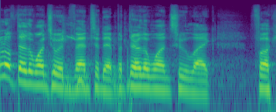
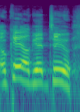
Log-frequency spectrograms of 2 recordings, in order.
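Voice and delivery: acted-out nervous, scared, pitched-up, panicky voice; 7 semitones higher, 4 dB louder than usual. Retelling a customer's reply to a shouting worker: imitating a panicked reply.

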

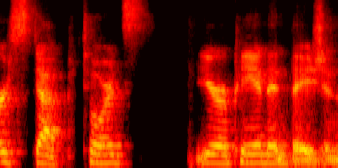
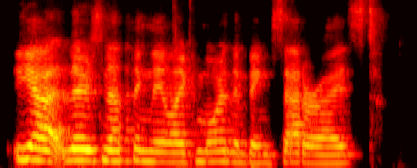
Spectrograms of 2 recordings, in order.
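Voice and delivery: usual speaking voice

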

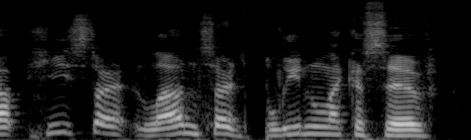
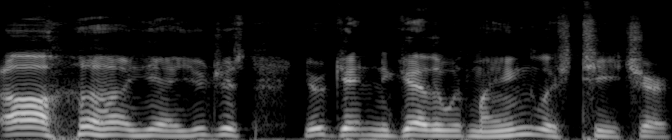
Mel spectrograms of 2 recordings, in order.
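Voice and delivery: mock aggressive teasing tone, lower pitch; 4 semitones lower than usual. Retelling a movie scene, quoting a boy's jab: imitating aggressive teasing. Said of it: "he's super aggressive on it".

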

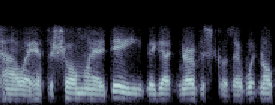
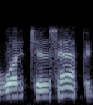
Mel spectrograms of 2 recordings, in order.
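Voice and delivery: put-on high, demanding yelling; 6 semitones higher than usual. Retelling how another person in the van yelled at the speaker: imitating someone yelling. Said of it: "he's yelling at me".

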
